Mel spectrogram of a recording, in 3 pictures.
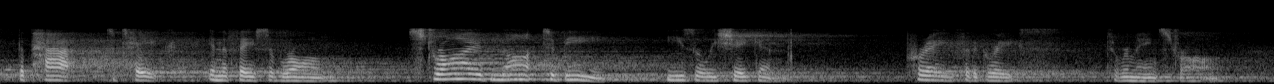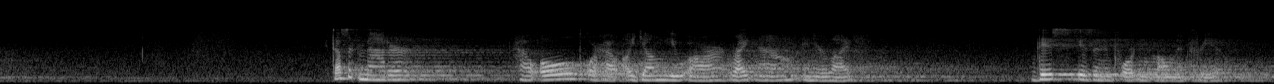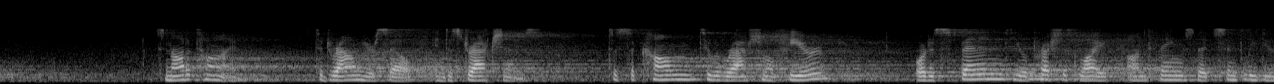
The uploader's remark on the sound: Preached at Washington National Cathedral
